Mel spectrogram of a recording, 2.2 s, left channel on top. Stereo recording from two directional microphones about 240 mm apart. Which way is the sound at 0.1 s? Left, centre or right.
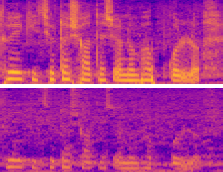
Left.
